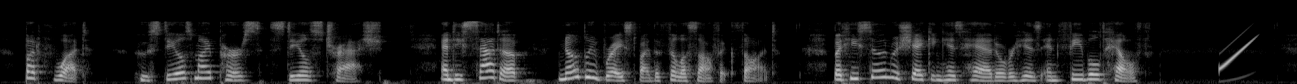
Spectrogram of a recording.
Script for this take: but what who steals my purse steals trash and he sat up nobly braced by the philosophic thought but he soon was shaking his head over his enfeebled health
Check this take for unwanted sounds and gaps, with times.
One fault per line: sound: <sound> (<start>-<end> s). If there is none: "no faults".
sound: chirp (12.2-12.6 s)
